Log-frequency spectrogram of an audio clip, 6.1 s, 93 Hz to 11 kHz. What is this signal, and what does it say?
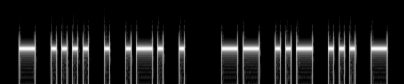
Morse code, heard as a keyed tone, about 15 wpm, 700 Hz. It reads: THERE MUST
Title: Sentences from Top 1300 Words 15wpm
